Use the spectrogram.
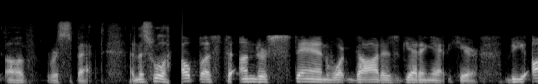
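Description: At 1.68 s the speech cuts out and stays silent for 140 ms, until 1.82 s. This is a handover gap: the call switched networks and no speech frames arrived meanwhile. From 1.82 s to the end, the speech sounds duller and rougher, with nothing above 4 kHz. This is a fallback to narrowband, where the call dropped from clear HD Voice wideband coding to narrowband AMR, which fits a rate of about 7.4 kbit/s.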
